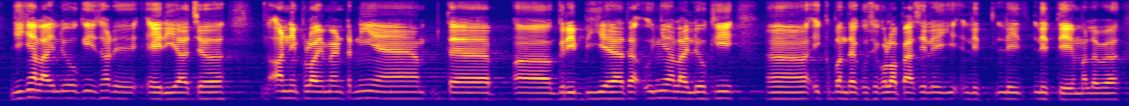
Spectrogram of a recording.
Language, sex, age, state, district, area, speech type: Dogri, male, 18-30, Jammu and Kashmir, Kathua, rural, spontaneous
